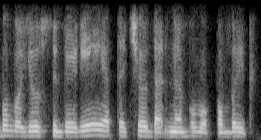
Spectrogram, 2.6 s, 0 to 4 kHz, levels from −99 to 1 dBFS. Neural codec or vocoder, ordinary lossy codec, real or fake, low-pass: codec, 16 kHz, 1.1 kbps, Voila-Tokenizer; Opus, 16 kbps; fake; 3.6 kHz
